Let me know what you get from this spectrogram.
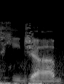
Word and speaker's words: hijab: Zach says it's pronounced hijab.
